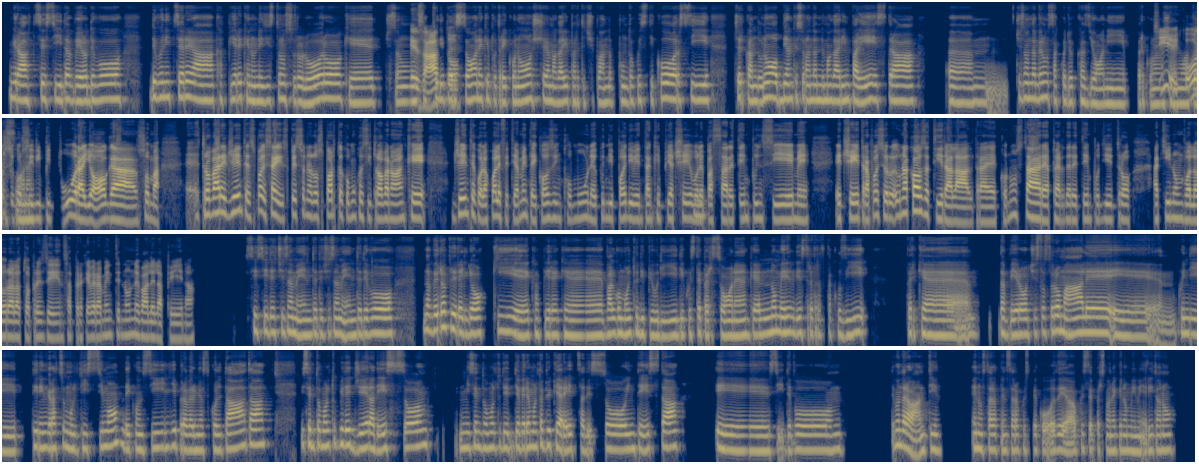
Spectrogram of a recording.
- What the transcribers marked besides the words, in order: none
- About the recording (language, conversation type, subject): Italian, advice, Come ti senti quando ti senti escluso durante gli incontri di gruppo?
